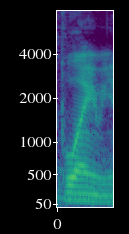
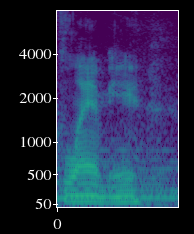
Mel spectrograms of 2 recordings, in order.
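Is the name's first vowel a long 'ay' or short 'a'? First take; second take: long ay; short a. First: The first vowel is a long 'ay' sound. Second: The first vowel is a short 'a' sound. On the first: The speaker calls it right. "Technically, it's pronounced Blamey" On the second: The speaker calls it wrong. "not Blammy"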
